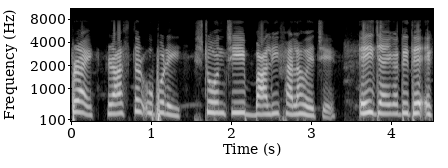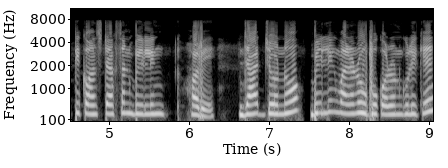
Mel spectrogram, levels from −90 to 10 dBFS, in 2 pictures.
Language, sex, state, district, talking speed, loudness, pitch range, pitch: Bengali, female, West Bengal, Malda, 125 wpm, -13 LUFS, 260-295 Hz, 275 Hz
